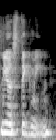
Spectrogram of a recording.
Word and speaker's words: neostigmine: pronounce it music mean neostigmine neostigmine neostigmine okay this is how my friend says it neo-stigmine or neostigmine because it's a medicine perhaps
